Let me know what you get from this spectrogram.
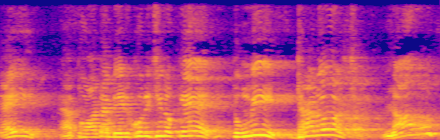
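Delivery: imitated scolding, high and rising; angry wife. Wife turns on husband over wasted dough, angry scolding. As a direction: act out a wife venting on her husband. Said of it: "গায়ে ঝাল ছাড়ে".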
